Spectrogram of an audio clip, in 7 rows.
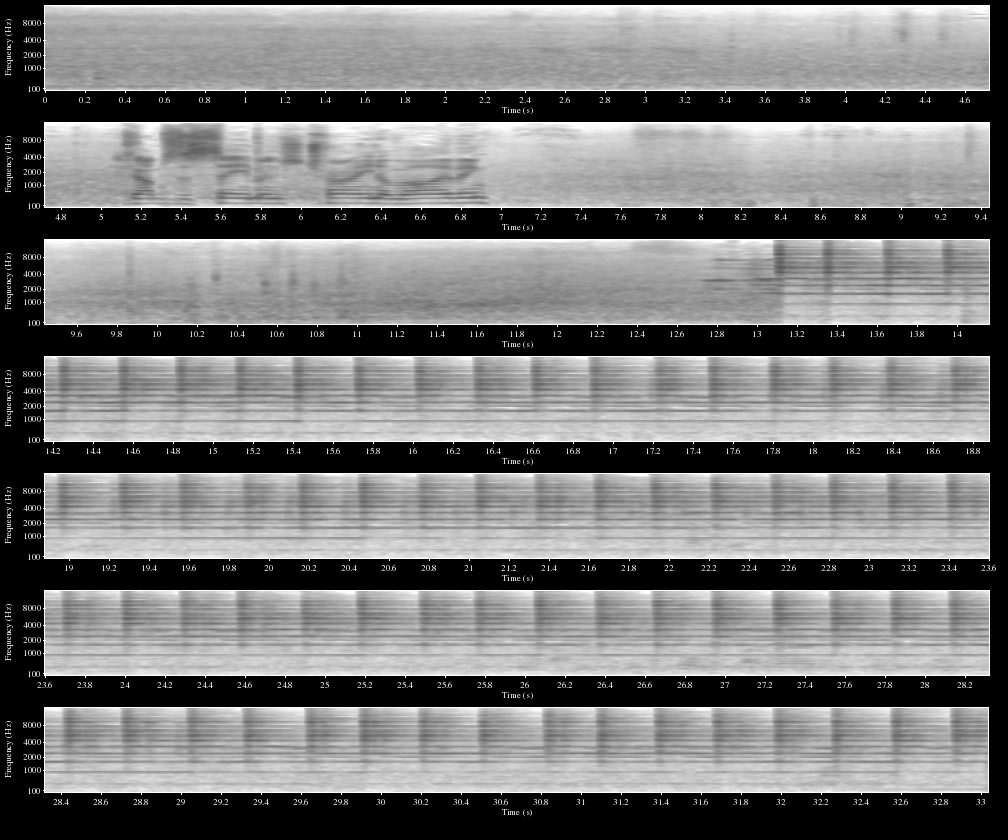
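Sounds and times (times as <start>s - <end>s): electric train rushing past: 0.0s - 2.6s, 7.8s - 33.0s
level crossing bells ringing: 12.7s - 33.0s.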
